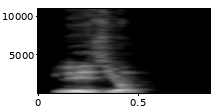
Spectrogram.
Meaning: lesion
- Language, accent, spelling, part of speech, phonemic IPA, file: French, France, lésion, noun, /le.zjɔ̃/, LL-Q150 (fra)-lésion.wav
